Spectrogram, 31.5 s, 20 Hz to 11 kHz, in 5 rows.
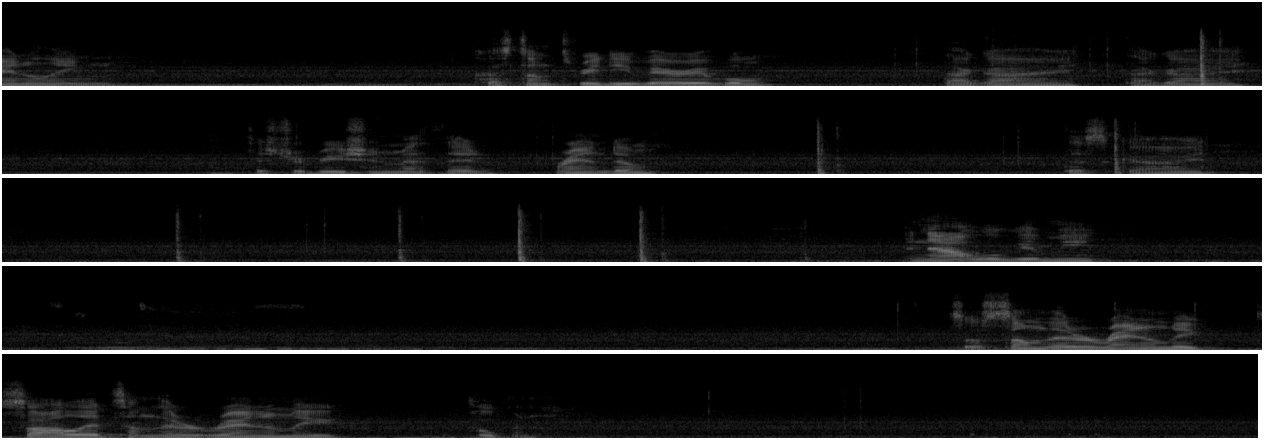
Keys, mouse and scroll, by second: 5.3 click, 11.2 click, 12.6-13.4 scroll down 2, 14.0 click, 22.4-23.3 scroll up 4, 23.3 right click, 29.3 click, 29.9 scroll down 1.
